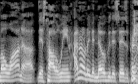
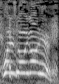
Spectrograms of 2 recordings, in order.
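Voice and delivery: high hammed-up bewildered shout; mock shock. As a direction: cry out in feigned astonishment. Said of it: "hear the shock in his voice?".

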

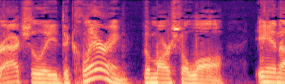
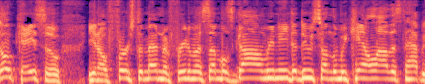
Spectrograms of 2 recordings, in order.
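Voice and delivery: much higher, urgent mock alarm; 8 semitones higher, faster than usual. Cohost imagines anchor freaking out about rights, high and urgent. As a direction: sound the alarm in a mock panic. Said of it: "freaking out".

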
